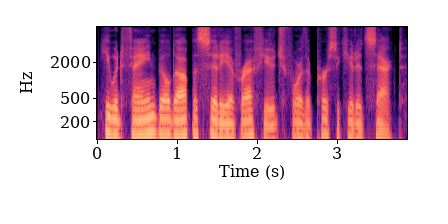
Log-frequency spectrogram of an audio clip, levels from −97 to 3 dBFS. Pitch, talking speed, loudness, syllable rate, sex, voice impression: 100 Hz, 200 wpm, -17 LUFS, 5.0 syllables/s, male, very masculine, very adult-like, slightly old, very thick, tensed, powerful, slightly dark, slightly hard, slightly muffled, fluent, very cool, very intellectual, sincere, very calm, very mature, very friendly, very reassuring, unique, elegant, wild, slightly sweet, slightly lively, kind, slightly modest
